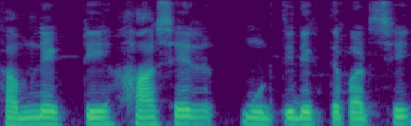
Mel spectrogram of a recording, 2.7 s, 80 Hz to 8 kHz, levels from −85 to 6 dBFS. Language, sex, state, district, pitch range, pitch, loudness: Bengali, male, West Bengal, Jalpaiguri, 110-115 Hz, 110 Hz, -26 LUFS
